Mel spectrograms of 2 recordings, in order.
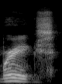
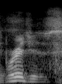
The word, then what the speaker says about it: Bridges: you said keto yeah she also said Jeff Briggs is it not Briggs pretty sure it's Bridges oh my God spell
